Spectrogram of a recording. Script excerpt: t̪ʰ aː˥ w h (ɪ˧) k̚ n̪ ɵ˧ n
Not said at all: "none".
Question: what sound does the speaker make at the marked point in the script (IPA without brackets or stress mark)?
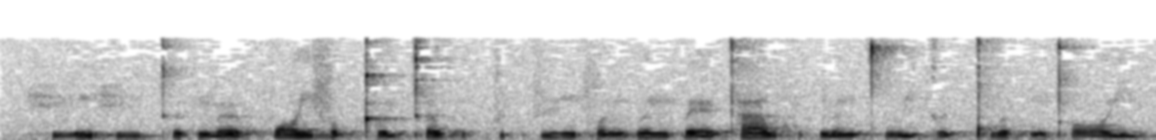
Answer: ɪ˨˥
